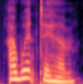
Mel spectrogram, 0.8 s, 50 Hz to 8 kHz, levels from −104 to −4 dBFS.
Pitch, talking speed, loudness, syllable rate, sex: 200 Hz, 285 wpm, -17 LUFS, 6.4 syllables/s, female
